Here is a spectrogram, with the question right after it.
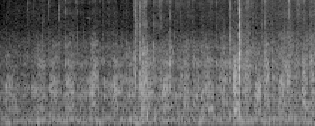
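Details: English Springer Spaniel on a Sunday walk, panting steadily in quick, breathy, rasping bursts with a few louder huffs near the middle and end.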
